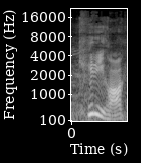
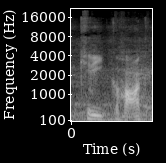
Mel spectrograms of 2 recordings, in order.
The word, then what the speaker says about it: Kitty Hawk: we next up is Kittyhawk yes it is Kitty Hawk not kitty kwk don't know why I'm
